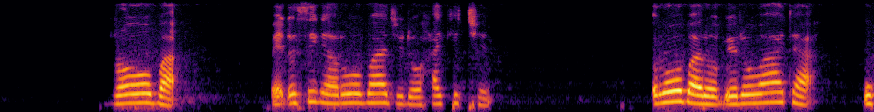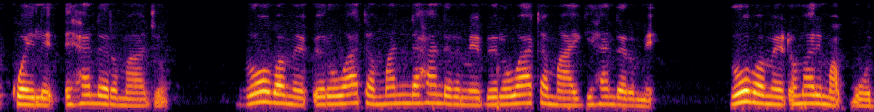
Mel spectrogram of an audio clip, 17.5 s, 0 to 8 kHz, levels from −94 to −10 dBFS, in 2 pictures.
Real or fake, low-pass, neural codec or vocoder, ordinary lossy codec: real; 7.2 kHz; none; Opus, 24 kbps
